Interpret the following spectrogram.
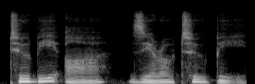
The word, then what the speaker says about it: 2BR02B: The zero in the telephone number he pronounced not. The number was 2BR02B.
